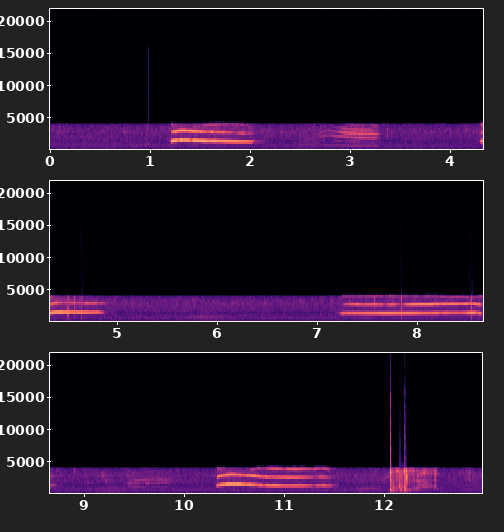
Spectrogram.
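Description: Cat meowing repeatedly in high, thin calls, about six of them: short rising-and-falling meows and falling glides, with one long, even meow held for over a second in the middle.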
